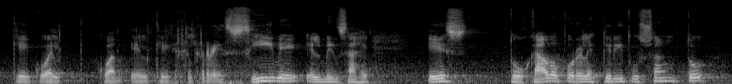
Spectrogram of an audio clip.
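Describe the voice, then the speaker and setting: Over noticeable background noise, a man talks very slowly at a medium pitch, with long, frequent pauses. His pitch swings very widely. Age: 70s. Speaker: bishop. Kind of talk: interview. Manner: halting, repeats words.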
